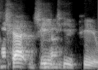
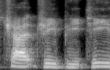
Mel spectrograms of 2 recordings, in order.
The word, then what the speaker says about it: ChatGPT: And by the way, this was ChatGTP, right? Yes, ChatGPT. GPT. I'm saying it wrong.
